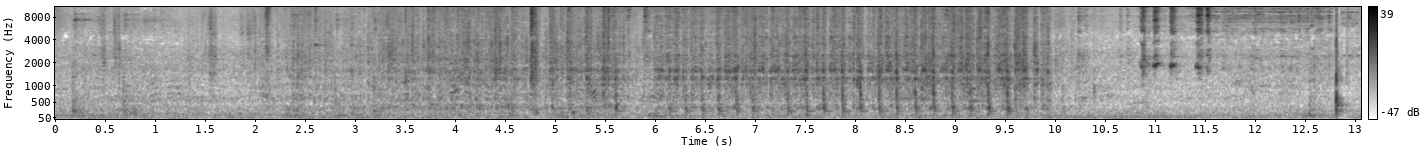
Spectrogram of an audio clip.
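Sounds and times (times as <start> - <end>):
machine rattling: 1.8 - 11.0.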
